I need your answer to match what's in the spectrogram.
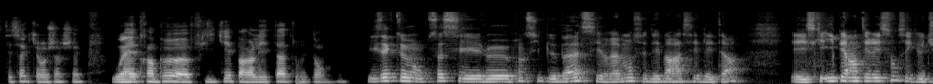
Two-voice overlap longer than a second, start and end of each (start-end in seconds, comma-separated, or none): none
